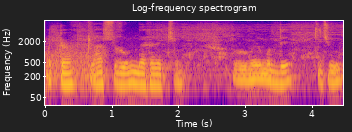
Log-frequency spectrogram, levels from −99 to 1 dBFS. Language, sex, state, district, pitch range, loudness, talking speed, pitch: Bengali, male, West Bengal, Jhargram, 120-135 Hz, -19 LUFS, 120 wpm, 130 Hz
